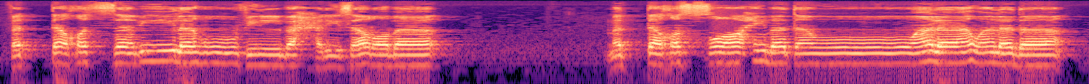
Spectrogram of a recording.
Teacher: إدغام الذال في السين والصاد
